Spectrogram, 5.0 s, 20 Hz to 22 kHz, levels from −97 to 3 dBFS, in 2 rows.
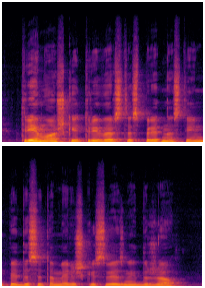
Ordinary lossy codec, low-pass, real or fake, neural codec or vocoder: none; 19.8 kHz; real; none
